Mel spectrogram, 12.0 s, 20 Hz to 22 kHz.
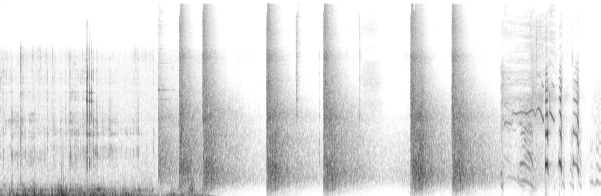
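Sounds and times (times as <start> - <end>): shotgun shots echoing: 3.2 - 10.2.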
